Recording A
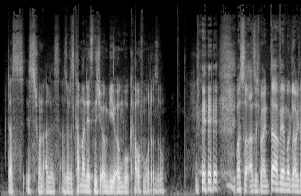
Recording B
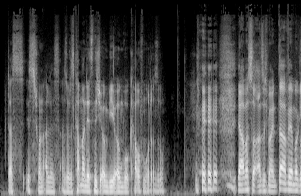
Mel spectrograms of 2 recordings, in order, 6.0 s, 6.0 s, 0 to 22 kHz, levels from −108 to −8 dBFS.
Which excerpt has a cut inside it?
A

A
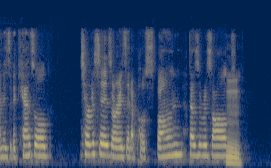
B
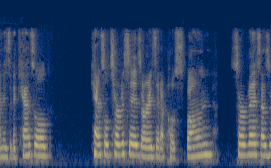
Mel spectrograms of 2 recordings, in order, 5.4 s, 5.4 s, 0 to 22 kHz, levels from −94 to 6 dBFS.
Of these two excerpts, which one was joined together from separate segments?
A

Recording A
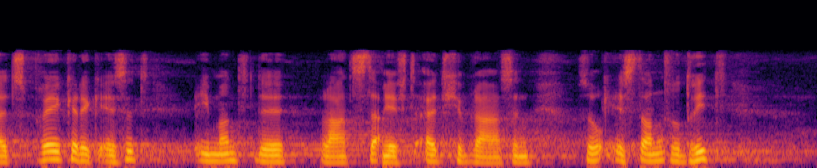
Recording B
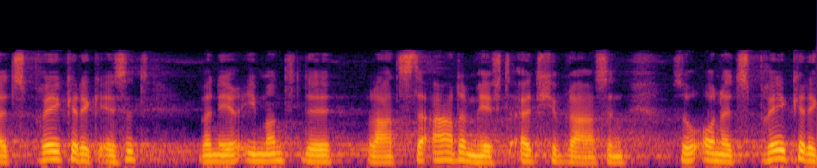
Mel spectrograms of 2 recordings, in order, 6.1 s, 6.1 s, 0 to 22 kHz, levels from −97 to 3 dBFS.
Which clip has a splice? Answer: A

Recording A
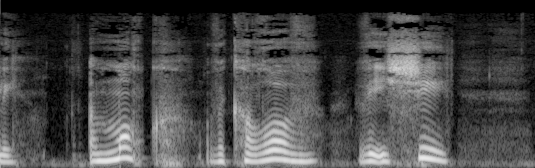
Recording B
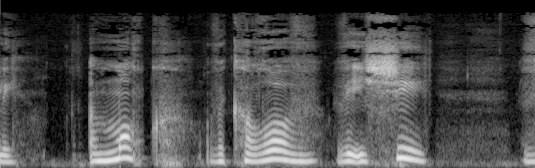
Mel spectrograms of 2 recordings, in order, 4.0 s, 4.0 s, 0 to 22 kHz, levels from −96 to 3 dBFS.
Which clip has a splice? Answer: B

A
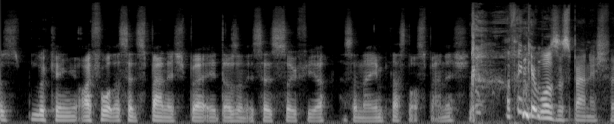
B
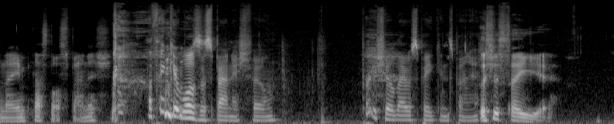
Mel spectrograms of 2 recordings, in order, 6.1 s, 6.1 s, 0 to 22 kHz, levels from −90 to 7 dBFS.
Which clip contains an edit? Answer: A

